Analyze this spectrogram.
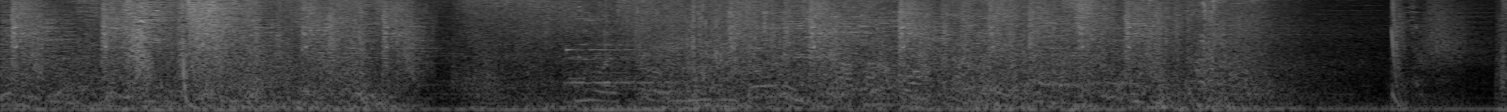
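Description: Fantasy battle effects clash and blast loudly.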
